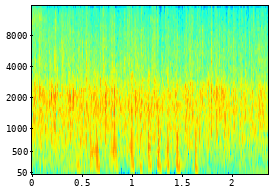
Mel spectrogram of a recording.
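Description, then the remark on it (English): Sustained audience applause for Gareth Morgan, Kate Frykberg and Julian Baggini, a dense, steady wash of many hands clapping at moderate loudness, with a few faint voices and murmurs mixed in beneath it. “Hey, ladies and big round of applause for Gareth Morgan, for Kate Frykberg, Julian Baggini.”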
